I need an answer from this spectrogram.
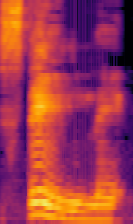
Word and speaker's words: stelle: what is its close the word for stars the a is closed right stay lame ok so next the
